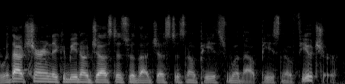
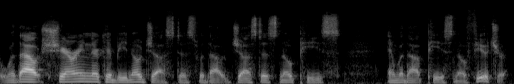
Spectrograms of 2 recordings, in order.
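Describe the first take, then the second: First: It is said at normal speed. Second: It is said more slowly.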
